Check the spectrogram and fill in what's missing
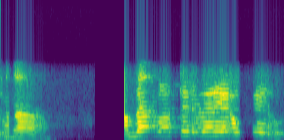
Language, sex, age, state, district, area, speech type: Gujarati, female, 60+, Gujarat, Kheda, rural, conversation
